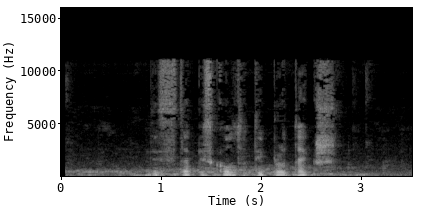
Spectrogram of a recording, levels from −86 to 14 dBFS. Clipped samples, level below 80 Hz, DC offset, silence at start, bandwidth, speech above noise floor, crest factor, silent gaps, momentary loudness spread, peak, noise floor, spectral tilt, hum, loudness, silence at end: under 0.1%; -42 dBFS; under 0.1%; 0.05 s; 11.5 kHz; 22 dB; 22 dB; none; 19 LU; -2 dBFS; -43 dBFS; -5.5 dB/octave; none; -22 LUFS; 0.25 s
